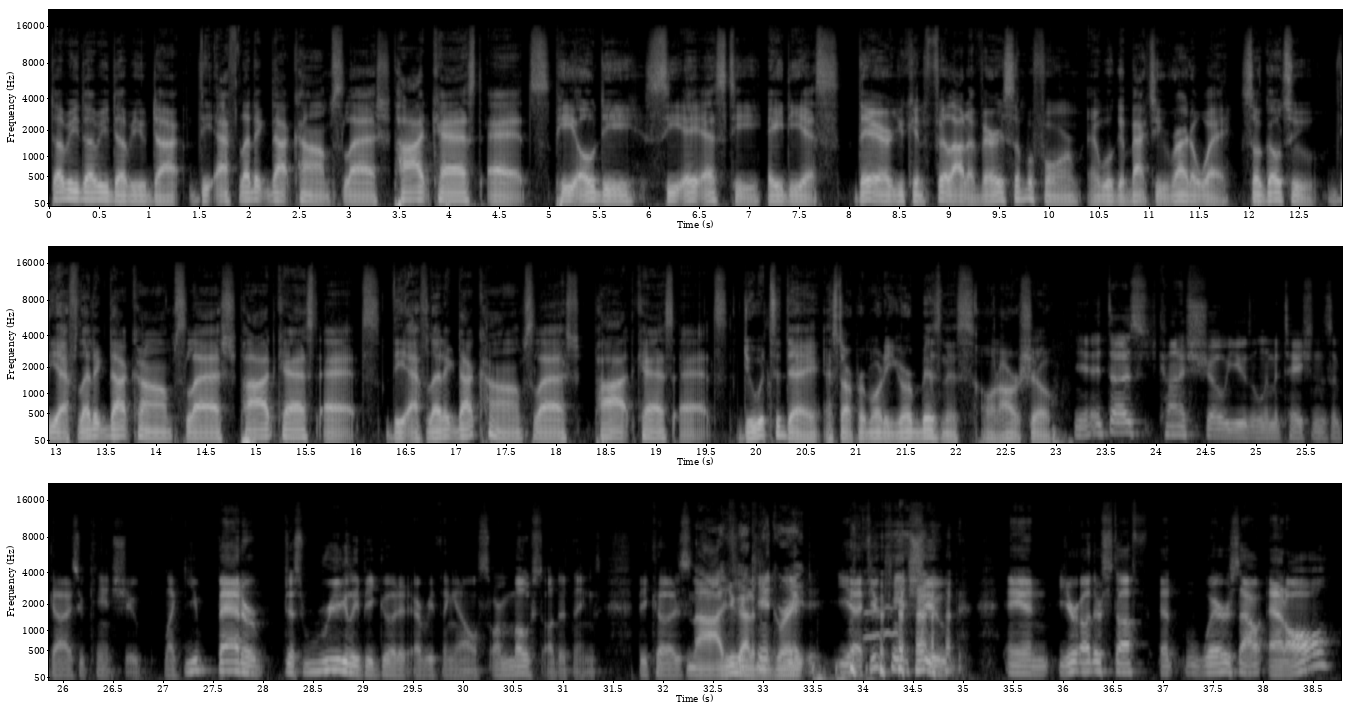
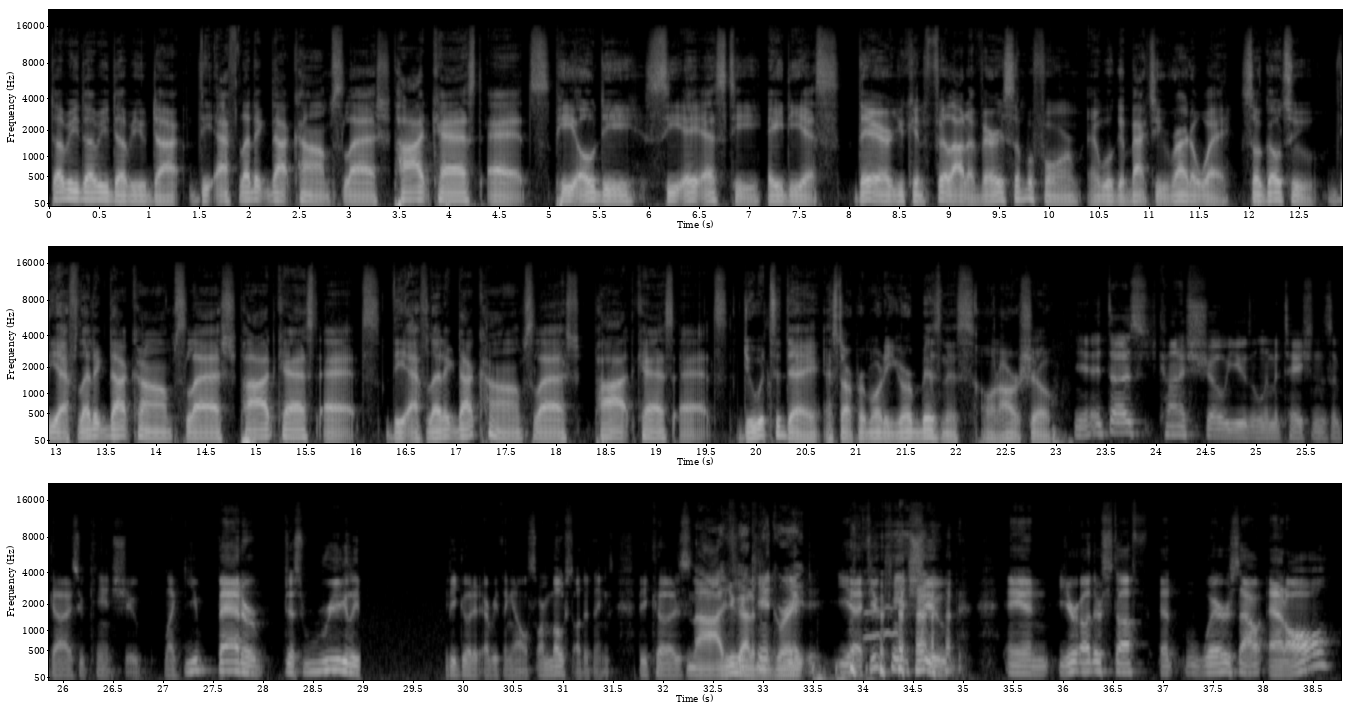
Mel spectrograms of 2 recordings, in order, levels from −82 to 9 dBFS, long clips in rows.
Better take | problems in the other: first | audio freezing; at 29 s for 1 s

